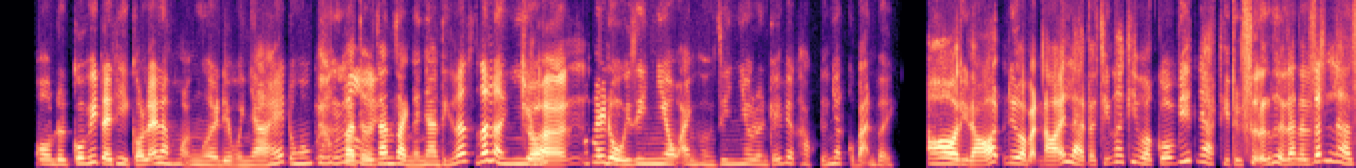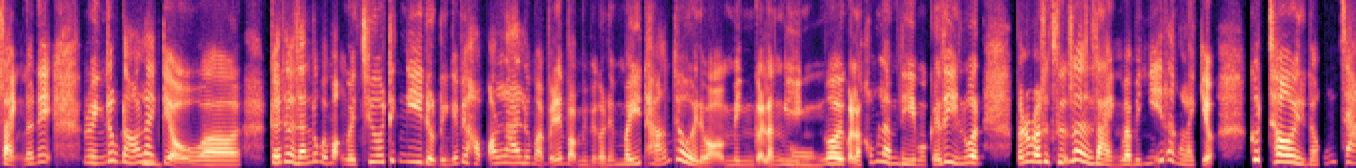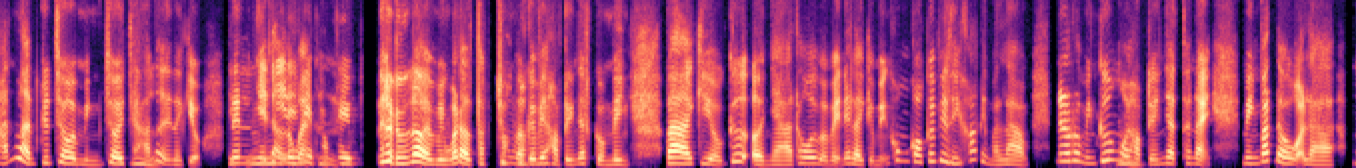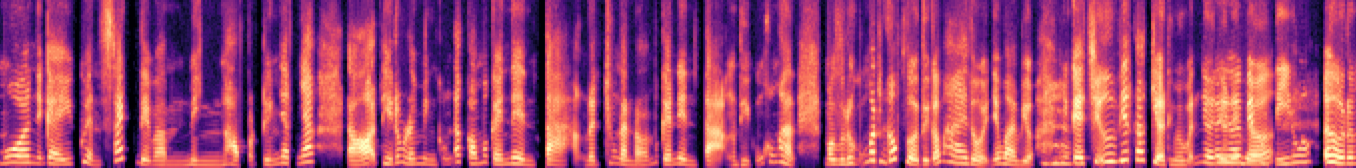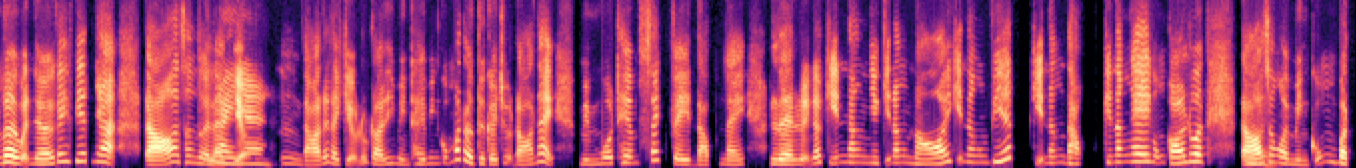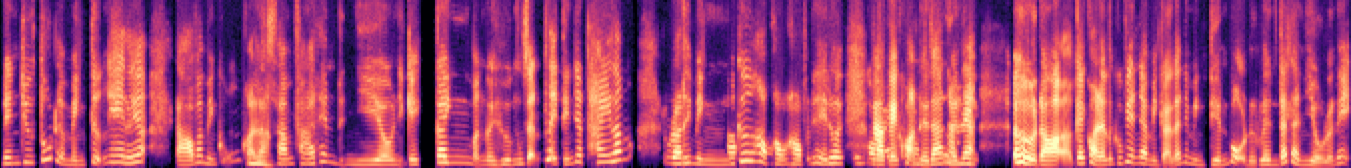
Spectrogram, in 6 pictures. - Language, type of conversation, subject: Vietnamese, podcast, Bạn có thể kể về lần tự học thành công nhất của mình không?
- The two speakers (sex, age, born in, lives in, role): female, 20-24, Vietnam, Vietnam, guest; female, 20-24, Vietnam, Vietnam, host
- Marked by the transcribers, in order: laughing while speaking: "Đúng"; tapping; other background noise; laughing while speaking: "ừ"; laughing while speaking: "À"; chuckle; laughing while speaking: "ừ"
